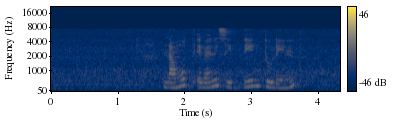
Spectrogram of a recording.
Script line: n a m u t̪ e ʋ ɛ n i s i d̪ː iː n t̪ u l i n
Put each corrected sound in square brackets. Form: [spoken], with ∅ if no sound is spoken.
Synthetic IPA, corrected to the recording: n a m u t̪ e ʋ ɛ n i s i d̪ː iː n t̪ u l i n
